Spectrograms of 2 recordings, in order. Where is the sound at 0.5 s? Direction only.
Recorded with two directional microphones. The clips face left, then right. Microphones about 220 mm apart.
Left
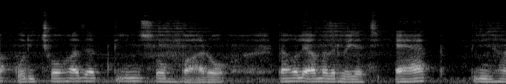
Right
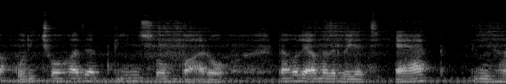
40° left (ahead or behind).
